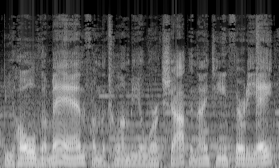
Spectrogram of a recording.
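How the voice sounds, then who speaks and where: A man's voice: mid-range voice, moderate pace, over music. An American man hosting a programme, reading scripted narration and announcements in a presenter's style. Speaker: podcast host. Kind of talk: scripted narration and sponsor read.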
